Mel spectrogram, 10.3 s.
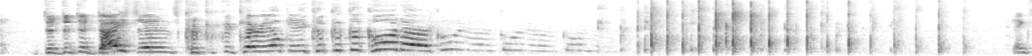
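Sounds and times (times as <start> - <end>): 
speech: 0.4 - 4.7, 10.2 - 10.3
hands clapping during a karaoke session: 6.0 - 9.8.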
